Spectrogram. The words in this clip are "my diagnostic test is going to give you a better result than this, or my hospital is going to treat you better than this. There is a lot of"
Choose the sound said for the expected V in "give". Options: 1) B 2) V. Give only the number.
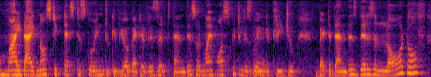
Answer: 2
